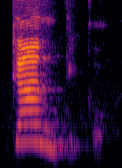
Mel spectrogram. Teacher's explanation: La sílaba más fuerte es can.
